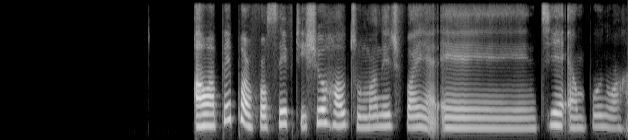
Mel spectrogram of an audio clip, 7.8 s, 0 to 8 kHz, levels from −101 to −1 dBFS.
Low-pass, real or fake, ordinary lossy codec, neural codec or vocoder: 7.2 kHz; fake; none; codec, 16 kHz in and 24 kHz out, 0.9 kbps, LongCat-Audio-Codec, fine tuned four codebook decoder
